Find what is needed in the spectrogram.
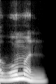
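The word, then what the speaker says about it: women: One night एक रात को अ वुमन, ठीक है, अब यहाँ पे देखो सिंगुलर है इसलिए वुमन है, प्लूरल होता तो यहाँ पे ई लगा देते और हम इसका उच्चारण करते वीमन, ठीक है।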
